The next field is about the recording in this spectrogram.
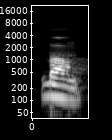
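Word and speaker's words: bomb: बॉम्ब, अब यहाँ पर देखो एन के बाद जो है बी आया है, तो यहाँ पर बी साइलेंट रहेगा, इसको हम बॉम्ब पढ़ेंगे।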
